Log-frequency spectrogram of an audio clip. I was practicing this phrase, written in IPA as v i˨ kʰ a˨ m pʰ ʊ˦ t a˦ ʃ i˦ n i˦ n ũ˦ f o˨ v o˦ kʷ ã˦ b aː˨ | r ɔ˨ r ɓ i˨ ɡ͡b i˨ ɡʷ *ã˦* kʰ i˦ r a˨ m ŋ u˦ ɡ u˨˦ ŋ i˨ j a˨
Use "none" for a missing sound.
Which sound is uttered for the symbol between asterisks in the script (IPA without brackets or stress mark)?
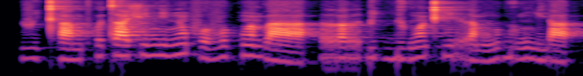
ã˦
